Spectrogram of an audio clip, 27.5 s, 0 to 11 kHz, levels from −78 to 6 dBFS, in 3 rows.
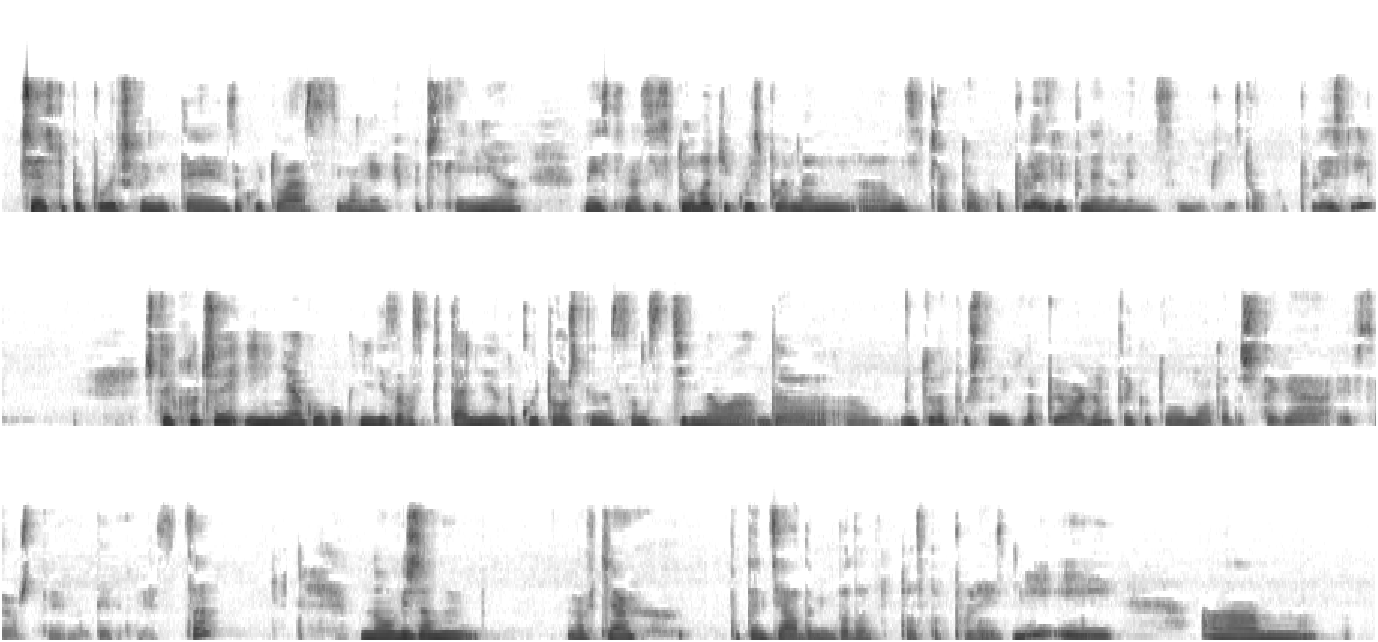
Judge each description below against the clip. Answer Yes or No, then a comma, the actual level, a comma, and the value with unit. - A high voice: Yes, high, 200 Hz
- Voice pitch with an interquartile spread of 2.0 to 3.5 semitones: No, average, 4.2 semitones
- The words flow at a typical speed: Yes, average, 155 wpm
